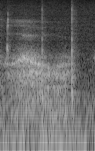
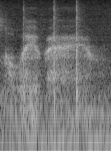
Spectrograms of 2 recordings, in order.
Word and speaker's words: Loewe: I looked it up when I was editing the last one, which I was pronouncing as low, but it's Loewe.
